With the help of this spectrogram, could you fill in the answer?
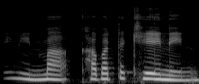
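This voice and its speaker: A woman's voice: on the high side, moderate pace, dark tone, close to an everyday voice. A woman playing a worried, dutiful village wife in a cartoon, plaintive and pleading. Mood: respectful, troubled. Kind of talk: cartoon voice acting.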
